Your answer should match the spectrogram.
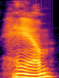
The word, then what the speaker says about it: ham: it's a hem okay so notice the difference again you eat ham and you hem clothes it's a slightly different pronunciation you eat ham and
